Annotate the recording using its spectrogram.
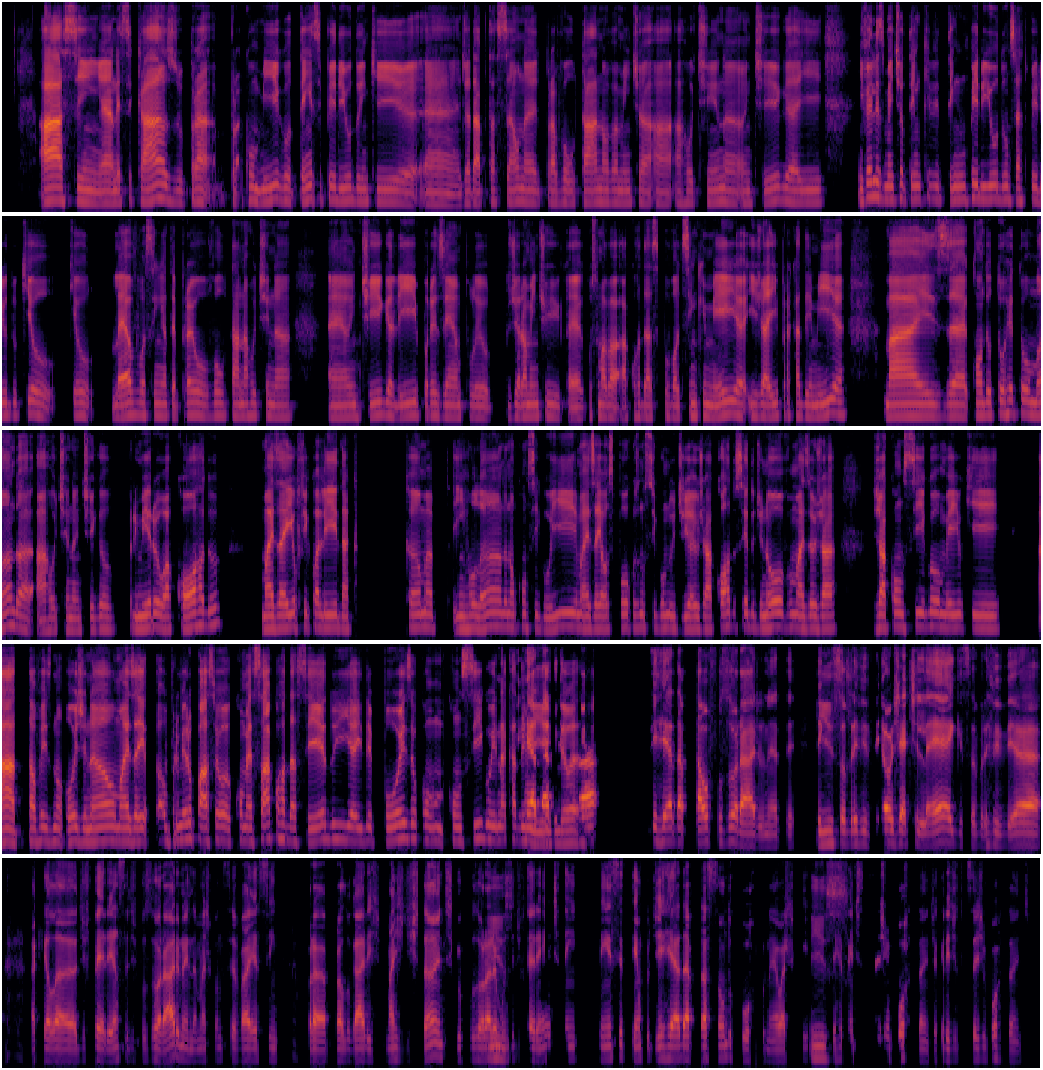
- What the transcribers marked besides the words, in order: tapping; in English: "jet-lag"; laughing while speaking: "sobreviver"
- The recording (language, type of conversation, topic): Portuguese, podcast, Como você lida com recaídas quando perde a rotina?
